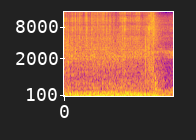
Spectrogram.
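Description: Intro sound effect for an animated title card: the long, noisy, low-heavy tail of a cinematic boom, with crackle, easing off slowly, and a short whoosh near the end.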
